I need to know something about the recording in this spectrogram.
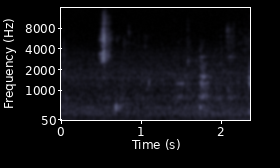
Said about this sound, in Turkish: ondan önce bir kahvemle hafif bir yudum alayım.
